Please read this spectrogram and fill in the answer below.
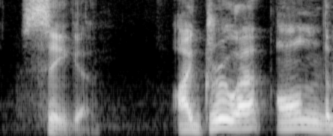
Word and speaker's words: Sega: Sega kid and yes in Australia we pronounce it Sega I grew up on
